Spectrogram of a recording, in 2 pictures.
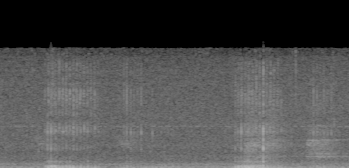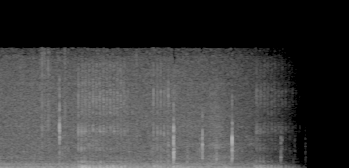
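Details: Heidi the cat, newly adopted and learning to accept massage, purring in a closet as her head is rubbed; low rumbling with three louder swells, light ticking sounds, then sudden silence at the end.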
